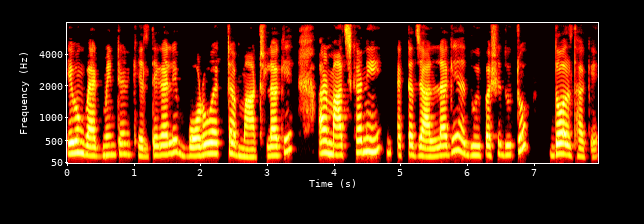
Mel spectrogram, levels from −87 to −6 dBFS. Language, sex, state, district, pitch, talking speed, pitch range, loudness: Bengali, female, West Bengal, Kolkata, 205 Hz, 135 wpm, 190-240 Hz, -16 LUFS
